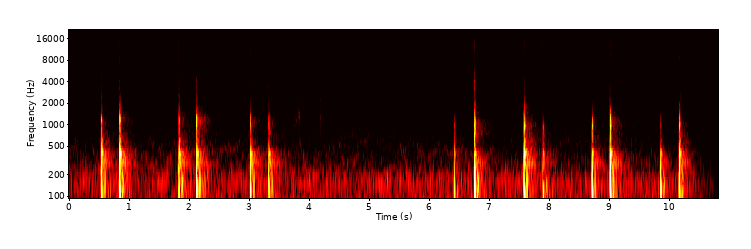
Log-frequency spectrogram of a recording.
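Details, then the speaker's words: Chest percussion demonstration, middle finger striking the middle phalanx of the other hand's finger: paired taps each giving a hollow knock; normal resonant percussion note. "is to use the middle finger we hit the middle bone in order to percuss properly and here i demonstrate how to do it properly"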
